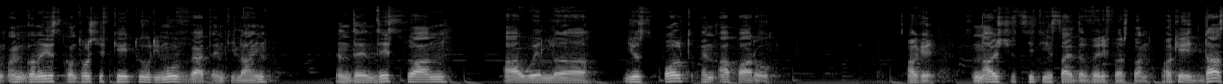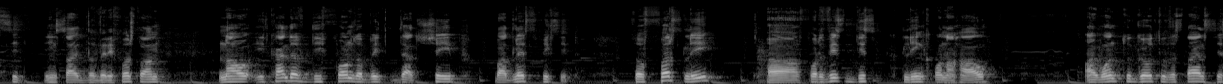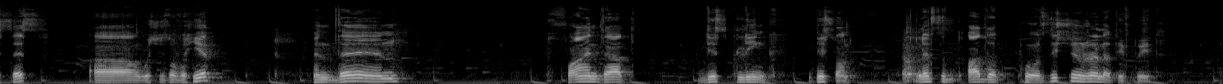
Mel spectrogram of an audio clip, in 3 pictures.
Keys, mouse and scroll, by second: 1.0 ctrl+shift+k, 2.2 Down, 2.2 Down, 4.3 Delete, 4.5 Delete, 6.8 alt+Up, 9.6 ctrl+s, 10.2 alt+Tab, 21.7 alt+Tab, 28.8 alt+Tab, 29.3-29.9 scroll down 3, 29.9-30.5 scroll down 1, 30.5-32.6 scroll down 2, 33.4-34.2 scroll down 6, 34.2 Return, 34.5-35.7 typing.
